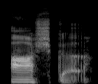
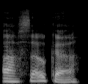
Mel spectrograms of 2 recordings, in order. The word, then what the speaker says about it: Ashka: and her name is Ashka and I apologize in advance if I call her Ashoka because it's spelled very similarly. But her name is Ashka.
